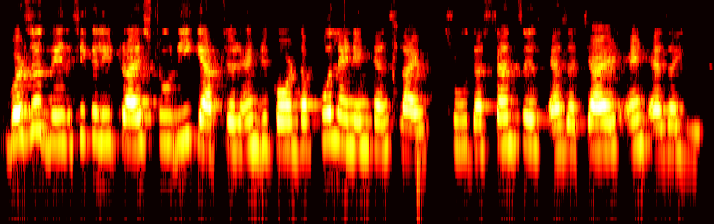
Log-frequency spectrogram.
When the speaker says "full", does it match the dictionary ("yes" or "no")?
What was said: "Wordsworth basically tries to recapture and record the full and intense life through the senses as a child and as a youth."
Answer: yes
